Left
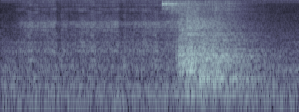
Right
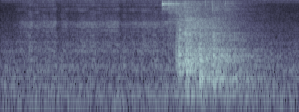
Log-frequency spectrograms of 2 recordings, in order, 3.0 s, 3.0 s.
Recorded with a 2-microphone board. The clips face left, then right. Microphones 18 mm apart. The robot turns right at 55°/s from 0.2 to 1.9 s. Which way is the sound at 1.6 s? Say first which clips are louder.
Right 2 dB; 10° right (ahead or behind).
